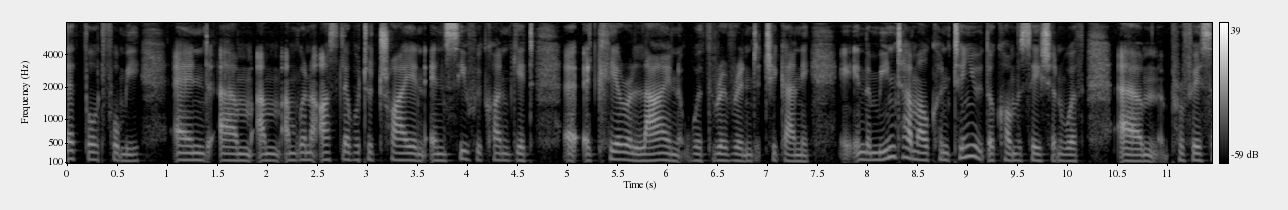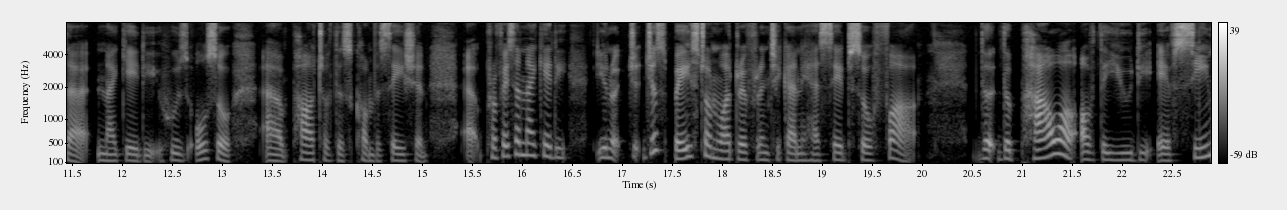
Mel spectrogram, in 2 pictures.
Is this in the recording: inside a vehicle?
no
